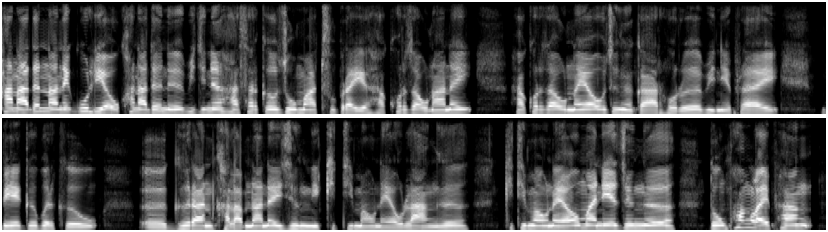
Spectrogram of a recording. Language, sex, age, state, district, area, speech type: Bodo, female, 30-45, Assam, Baksa, rural, spontaneous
